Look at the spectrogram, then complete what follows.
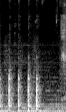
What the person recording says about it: You shouldn't be able to knock on a glaze.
